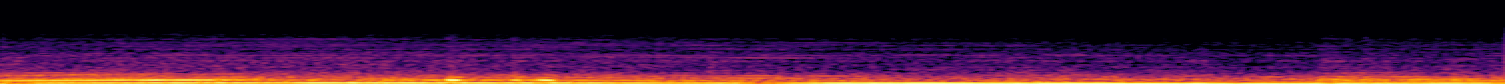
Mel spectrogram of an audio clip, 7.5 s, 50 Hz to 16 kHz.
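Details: 2003 Acura RSX Type S with Energy Suspension bushings, engine damper and aftermarket motor mount, at idle: low steady drone with slight uneven throb; stiff bushings pass engine vibration through the frame, car shakes and coins rattle.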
